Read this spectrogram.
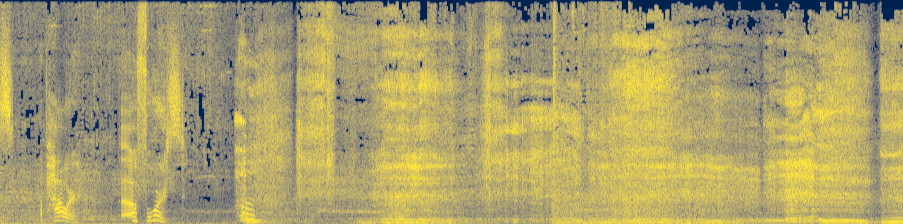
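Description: A young woman speaks tensely and with emotion, close by.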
